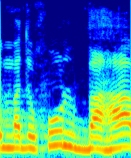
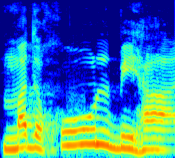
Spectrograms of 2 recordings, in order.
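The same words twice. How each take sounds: First: مدخول بہا as "madkhool ba-ha"; common mispronunciation. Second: مدخول بہا slowly, as "madkhool bi-ha"; slow, careful "bi-haa" in مدخول بہا; correct pronunciation. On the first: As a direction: say بہا with "ba", zabar on the ba. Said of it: "با کے اوپر زبر پڑھتے ہیں". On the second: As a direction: say بہا with "bi", zer under the ba. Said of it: "با کے نیچے زیر". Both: Shown as a demonstration.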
